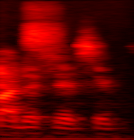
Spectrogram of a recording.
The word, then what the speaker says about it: Artificer: Artificer? Yes. Artificer.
